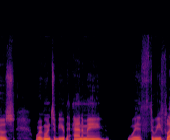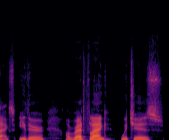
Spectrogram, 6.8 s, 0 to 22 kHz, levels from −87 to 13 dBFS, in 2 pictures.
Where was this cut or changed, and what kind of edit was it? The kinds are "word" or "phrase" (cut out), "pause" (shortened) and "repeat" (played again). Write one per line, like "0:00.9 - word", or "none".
0:01.3 - word

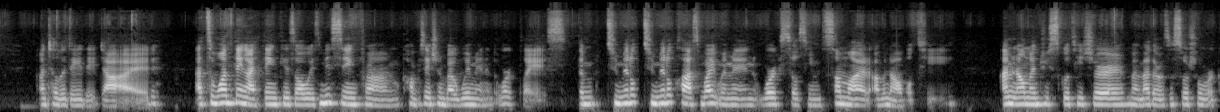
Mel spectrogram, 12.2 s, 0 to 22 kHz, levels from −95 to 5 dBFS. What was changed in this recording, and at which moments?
0:06.4 - repeat

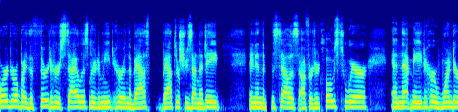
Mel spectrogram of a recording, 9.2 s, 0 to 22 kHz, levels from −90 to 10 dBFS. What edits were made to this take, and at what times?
0:01.0 - word
0:01.8 - word
0:03.6 - word
0:04.0 - word
0:05.3 - word
0:06.4 - word
0:08.0 - word

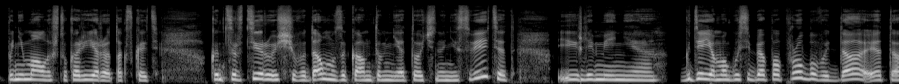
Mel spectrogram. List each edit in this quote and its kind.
0:05.8 - phrase
0:06.7 - pause

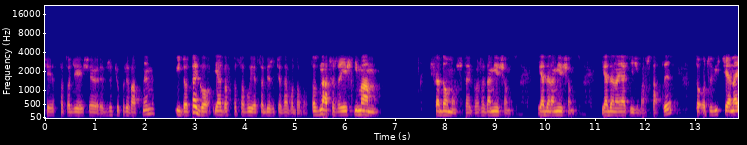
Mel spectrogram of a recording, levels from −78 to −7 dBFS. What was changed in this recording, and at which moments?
0:10.1 - repeat

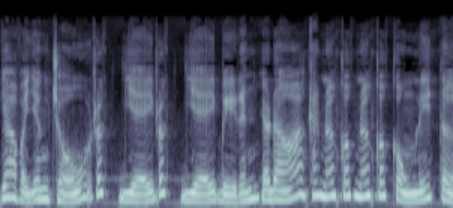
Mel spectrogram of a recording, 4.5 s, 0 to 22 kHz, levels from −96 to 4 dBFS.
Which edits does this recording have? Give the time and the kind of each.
0:01.5 - repeat
0:02.6 - word
0:03.5 - repeat

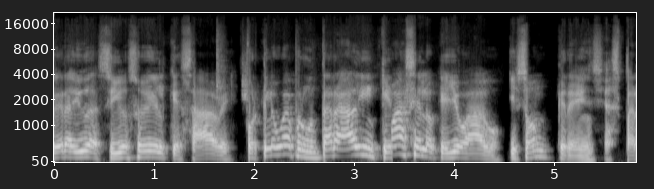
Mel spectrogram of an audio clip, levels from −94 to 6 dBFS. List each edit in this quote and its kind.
0:03.4 - word

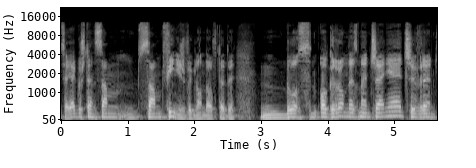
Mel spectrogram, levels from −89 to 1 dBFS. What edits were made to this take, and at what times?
none

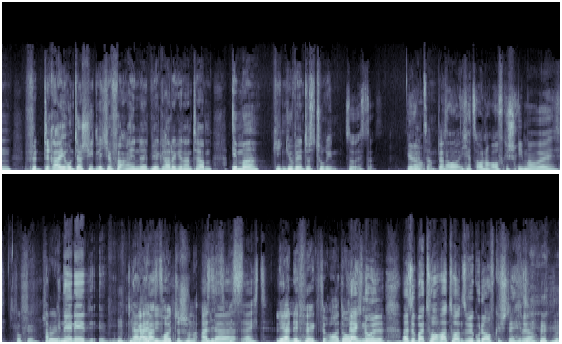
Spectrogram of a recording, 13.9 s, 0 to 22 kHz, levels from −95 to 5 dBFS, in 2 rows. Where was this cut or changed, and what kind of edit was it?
0:01.8 - word
0:02.8 - word
0:05.5 - phrase
0:07.7 - word
0:09.0 - word

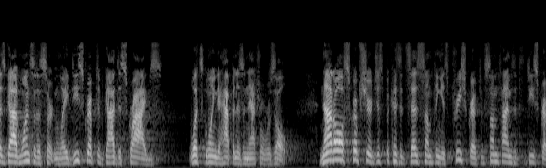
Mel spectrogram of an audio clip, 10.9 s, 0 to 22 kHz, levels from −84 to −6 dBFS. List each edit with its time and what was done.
none

